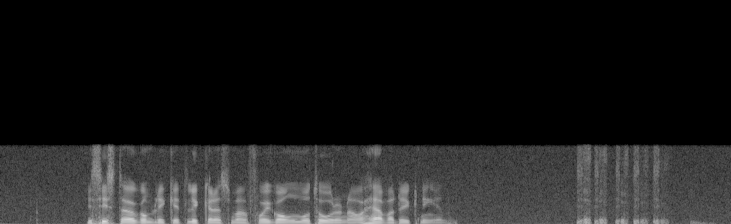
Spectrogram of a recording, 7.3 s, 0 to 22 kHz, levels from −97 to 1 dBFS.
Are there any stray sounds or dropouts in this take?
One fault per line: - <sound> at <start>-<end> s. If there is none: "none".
- laugh at 5.8-6.7 s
